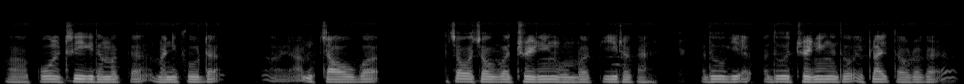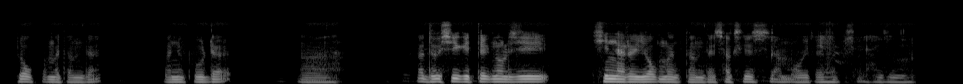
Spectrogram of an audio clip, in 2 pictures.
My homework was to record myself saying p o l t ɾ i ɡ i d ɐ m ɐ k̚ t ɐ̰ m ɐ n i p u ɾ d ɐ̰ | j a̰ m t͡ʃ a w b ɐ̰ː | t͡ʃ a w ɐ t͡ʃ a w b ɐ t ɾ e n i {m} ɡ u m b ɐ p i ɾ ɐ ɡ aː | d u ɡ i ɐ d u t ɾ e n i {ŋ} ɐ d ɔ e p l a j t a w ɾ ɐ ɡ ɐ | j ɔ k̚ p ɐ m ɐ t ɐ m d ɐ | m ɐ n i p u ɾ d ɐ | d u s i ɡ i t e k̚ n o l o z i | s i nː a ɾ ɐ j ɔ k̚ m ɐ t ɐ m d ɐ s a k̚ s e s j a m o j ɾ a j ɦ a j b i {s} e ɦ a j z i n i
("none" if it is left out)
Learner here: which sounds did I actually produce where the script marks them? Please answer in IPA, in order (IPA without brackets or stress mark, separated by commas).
ŋ, ŋ, s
